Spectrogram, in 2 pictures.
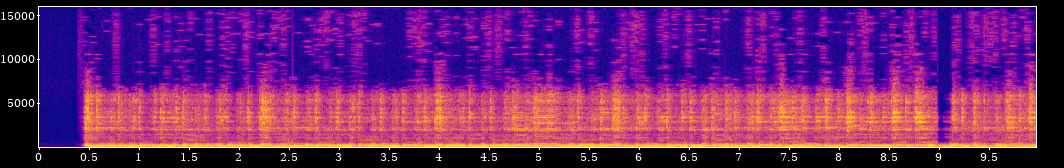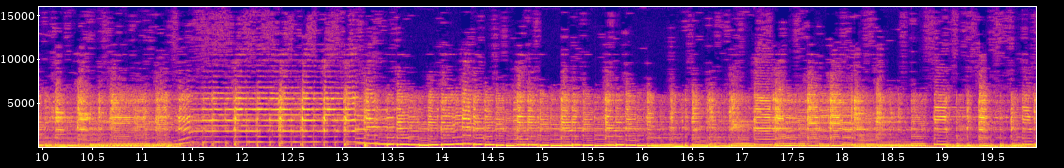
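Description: A Texas blues electric guitar instrumental plays loud and continuously, with fast driving picked runs, a sustained bent note partway through, then more rapid licks. No one speaks.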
